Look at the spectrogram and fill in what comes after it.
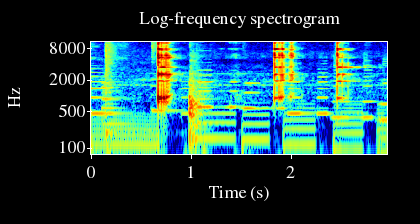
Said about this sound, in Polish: Tak kołuję tą butelką, kołuję. Wytworzyło mi się 10 cm piany w środku. No ale jakoś się to postaram przelać tutaj sobie do szklanki.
